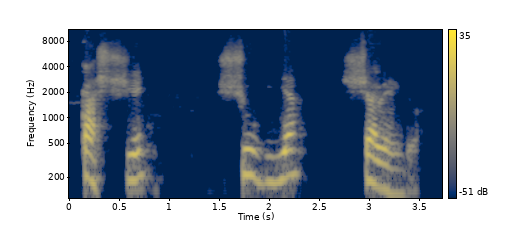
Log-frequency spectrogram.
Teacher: El porteño te dice la L, te la pronuncia como una SH. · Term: yeísmo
